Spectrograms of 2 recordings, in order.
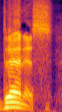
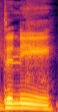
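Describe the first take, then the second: First: The name is said with English sounds. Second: The name is said with French sounds. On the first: The speaker calls it wrong. "it's not Dennis either" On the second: The speaker calls it right. "it's it's Denis"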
